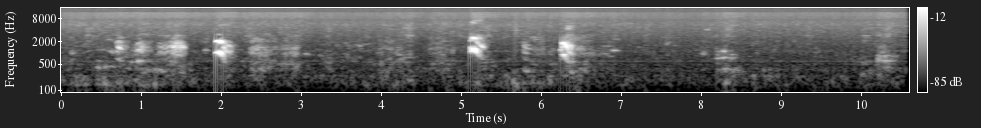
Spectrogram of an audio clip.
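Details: Young Blenheim Cavalier King Charles Spaniels, six littermates whelped in March, kept in a puppy pen; irregular bursts of thin yips and whimpers, three louder cries spaced a few seconds apart, and faint rustling between them.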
